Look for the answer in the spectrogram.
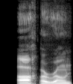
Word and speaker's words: Aharon: And Aharon, it actually has a hay in front of it. Aharon is how you say Aaron.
